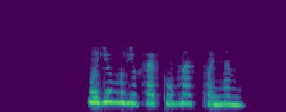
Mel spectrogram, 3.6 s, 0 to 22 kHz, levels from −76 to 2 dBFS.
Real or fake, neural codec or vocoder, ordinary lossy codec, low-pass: fake; vocoder, 44.1 kHz, 80 mel bands, Vocos; AAC, 16 kbps; 7.2 kHz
